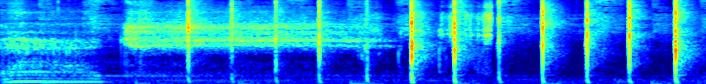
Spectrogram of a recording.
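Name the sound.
applause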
